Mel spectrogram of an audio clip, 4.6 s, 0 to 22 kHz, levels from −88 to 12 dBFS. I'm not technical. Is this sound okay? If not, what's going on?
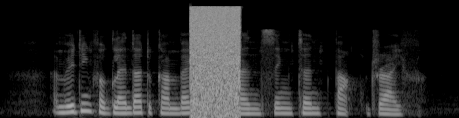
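No. Samples built from the wrong bytes, 1.90 to 2.40 s: the player assembles each sample's bytes wrongly, so the speech turns into loud hiss.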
